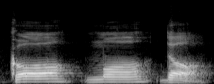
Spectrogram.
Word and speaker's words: cómodo: Every O in this word sounds exactly the same. Cómodo, cómodo.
